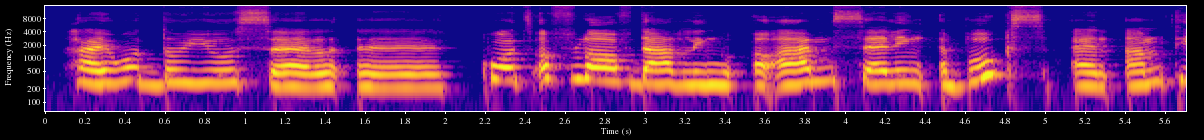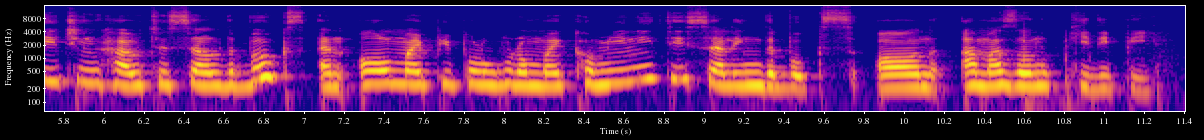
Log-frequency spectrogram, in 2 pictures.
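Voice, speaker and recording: Speaking at a moderate pace with hardly any pauses, a woman with a Polish accent uses a high pitch and big swings in loudness. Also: ordinary pitch variation. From Poland. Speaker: online business teacher, live streamer. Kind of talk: live stream tutorial. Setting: live video stream. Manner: animated.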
